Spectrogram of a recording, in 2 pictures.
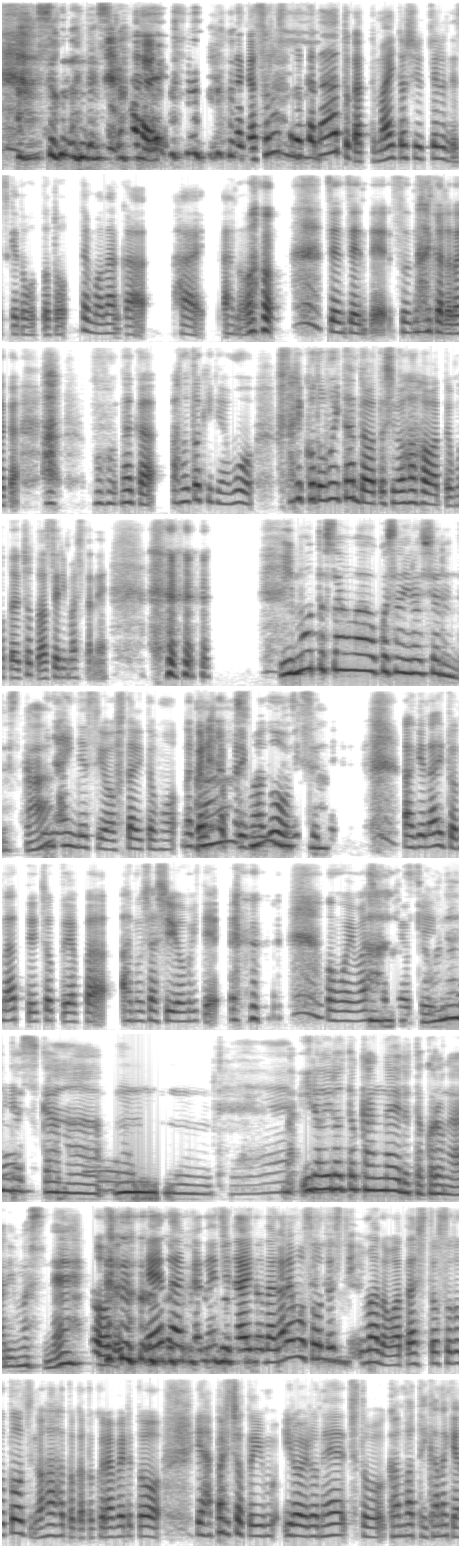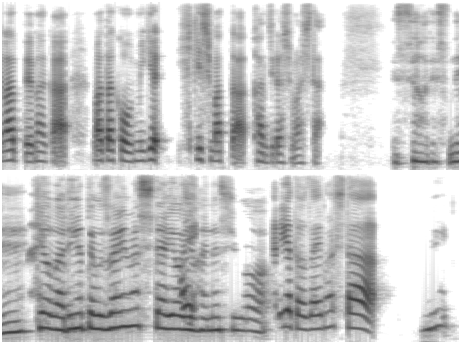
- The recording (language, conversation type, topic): Japanese, podcast, 家族の昔の写真を見ると、どんな気持ちになりますか？
- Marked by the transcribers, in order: chuckle; laughing while speaking: "あの"; chuckle; chuckle; chuckle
